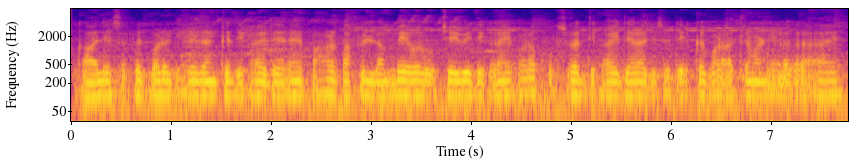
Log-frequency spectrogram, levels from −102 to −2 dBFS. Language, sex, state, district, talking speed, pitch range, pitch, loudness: Hindi, male, Andhra Pradesh, Guntur, 225 wpm, 110-115 Hz, 110 Hz, -14 LUFS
